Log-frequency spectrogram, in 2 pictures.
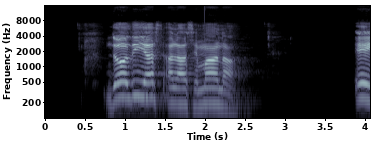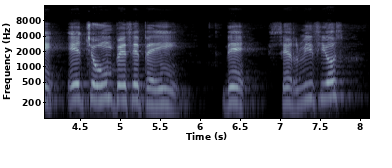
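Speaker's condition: Down syndrome; attended Assido Centre since early childhood

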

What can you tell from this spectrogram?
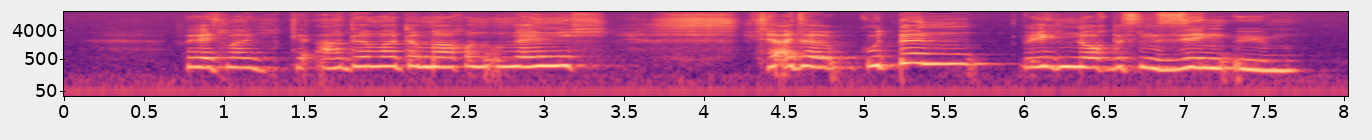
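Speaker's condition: Down syndrome; congenital trisomy 21, three copies of chromosome 21, found by doctors from birth, hypermobile joints, small ears

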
